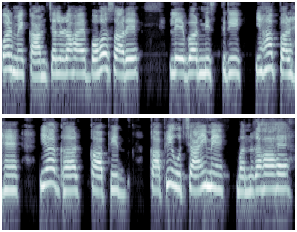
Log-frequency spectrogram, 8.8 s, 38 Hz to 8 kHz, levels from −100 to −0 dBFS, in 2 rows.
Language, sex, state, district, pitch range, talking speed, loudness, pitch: Hindi, female, Bihar, Saran, 260-290 Hz, 155 wpm, -14 LUFS, 270 Hz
